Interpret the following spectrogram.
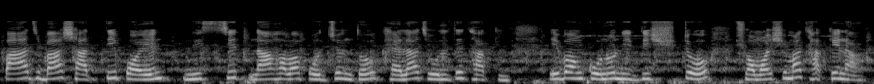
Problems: constant background noise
